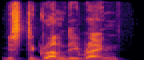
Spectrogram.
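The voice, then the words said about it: Impression of an older woman. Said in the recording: “I'm going to do my mother's voice... do an impression of my mother”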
